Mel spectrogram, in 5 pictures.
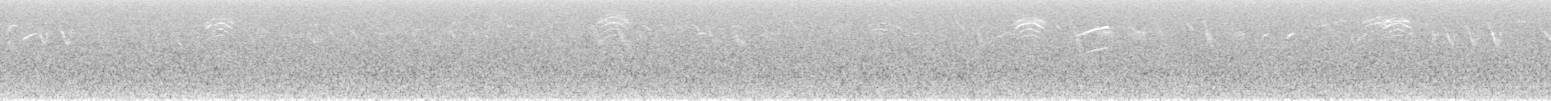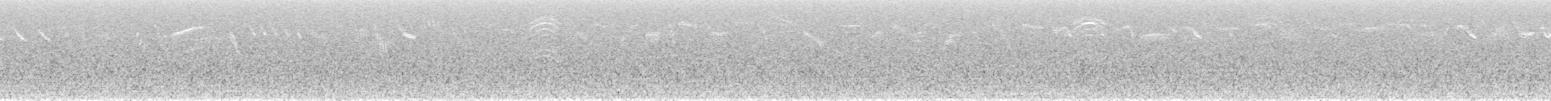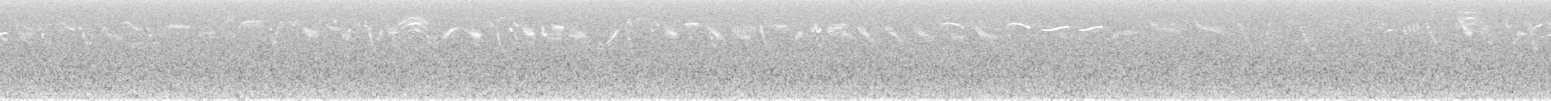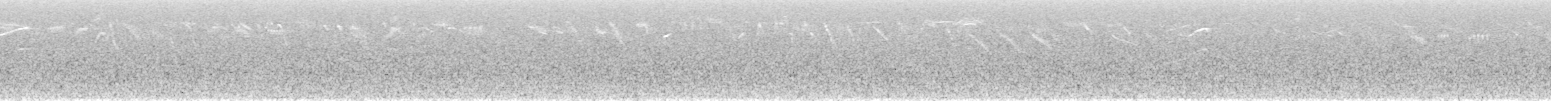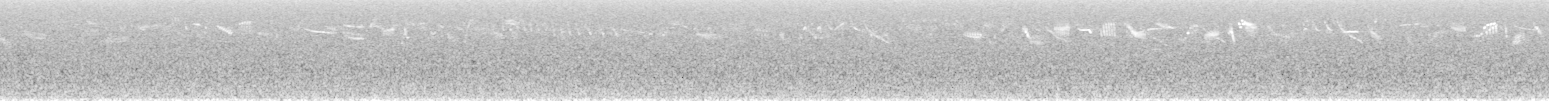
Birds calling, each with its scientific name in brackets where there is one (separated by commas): Hawaii Amakihi (Chlorodrepanis virens), Eurasian Skylark (Alauda arvensis)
